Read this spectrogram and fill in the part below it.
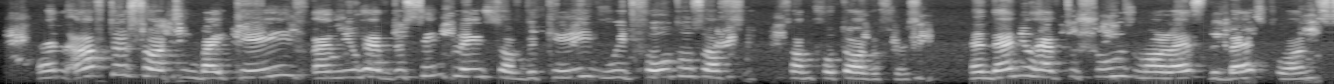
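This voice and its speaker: Against noticeable background noise, a woman with a high voice speaks at a moderate pace with ordinary pitch variation. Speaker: book co-author and cave photographer. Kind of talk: interview answer at live book launch. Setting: online live stream. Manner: halting, many false starts.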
